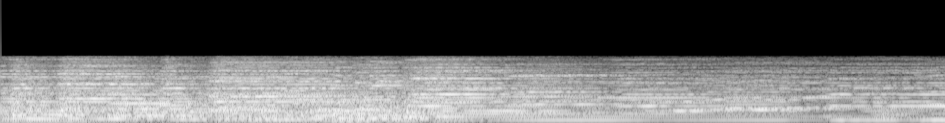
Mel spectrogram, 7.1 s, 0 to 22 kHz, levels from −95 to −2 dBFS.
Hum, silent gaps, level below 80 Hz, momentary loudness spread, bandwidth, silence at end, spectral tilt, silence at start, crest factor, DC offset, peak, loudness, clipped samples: none; none; -24 dBFS; 9 LU; 4 kHz; 0 s; -10.5 dB/octave; 0 s; 10 dB; under 0.1%; 0 dBFS; -10 LUFS; under 0.1%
